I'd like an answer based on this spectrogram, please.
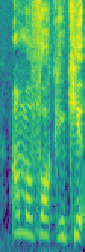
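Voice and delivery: high-pitched imitated threat; pissed off. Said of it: "like, pissed off".

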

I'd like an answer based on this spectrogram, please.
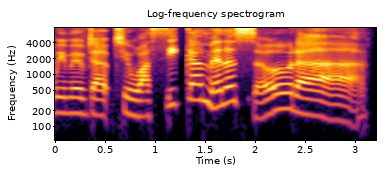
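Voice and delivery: stretched-out Minnesota vowels, long o in soda; Minnesota accent. Shown as a demonstration. Woman telling where her family moved, in Minnesota accent. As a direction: lean into a slow Minnesota accent. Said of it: "sometimes I get that little bit".

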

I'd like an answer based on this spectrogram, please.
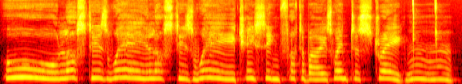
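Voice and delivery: high sing-song taunting imp voice, slowed; teasing imp. Acted. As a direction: chant it mockingly from the treetops, high and far. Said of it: "cause for amusement".

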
